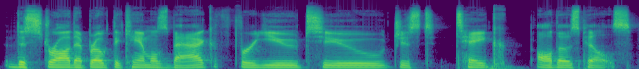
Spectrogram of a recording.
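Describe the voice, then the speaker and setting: Male interviewer, even and unhurried delivery, smooth tone, treads carefully. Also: medium pitch. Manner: careful, hesitant questioning. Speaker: podcast host. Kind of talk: interview questions.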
